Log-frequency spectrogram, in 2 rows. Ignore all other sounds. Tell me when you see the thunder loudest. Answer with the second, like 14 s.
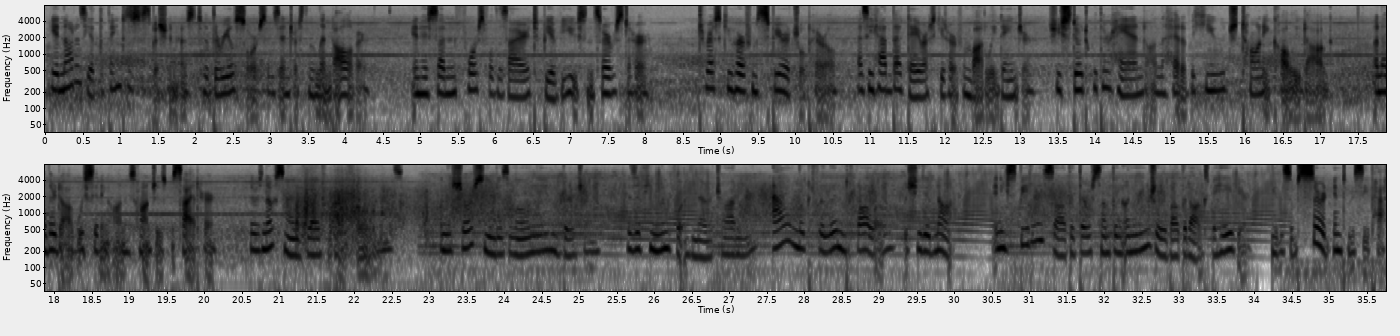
22 s.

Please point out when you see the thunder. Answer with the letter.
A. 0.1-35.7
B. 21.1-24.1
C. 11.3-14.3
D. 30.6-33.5
B.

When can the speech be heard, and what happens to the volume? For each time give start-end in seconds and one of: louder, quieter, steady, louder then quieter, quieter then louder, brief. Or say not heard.
0.1-35.7 steady.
